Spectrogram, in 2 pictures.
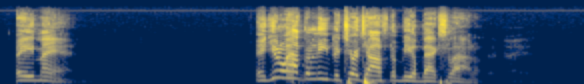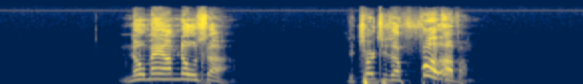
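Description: A man speaks with emphasis into a microphone, in short bursts with pauses.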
